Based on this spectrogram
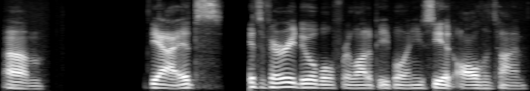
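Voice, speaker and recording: A man's voice: lowish voice, normal speed. A man talks wryly on a fan podcast panel and laughs easily. His voice sounds dry and close, with no room echo. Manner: wry, laughing. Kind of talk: casual chat.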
